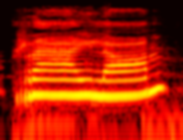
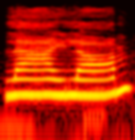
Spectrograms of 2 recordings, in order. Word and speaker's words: รายล้อม: Chữ này đọc đúng chính tả là rai lõm, nhưng trong văn nói âm R sẽ được phát âm là âm L. Rai lõm sẽ được phát âm thành lai lõm, có nghĩa là xung quanh, vây quanh.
